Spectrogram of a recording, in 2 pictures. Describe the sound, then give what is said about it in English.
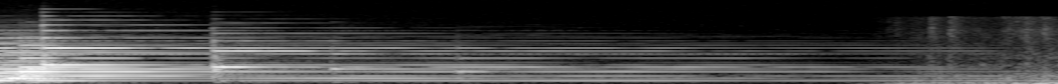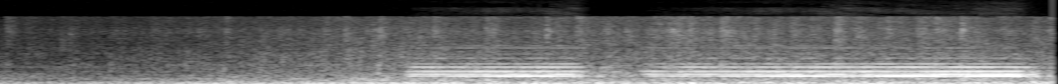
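A long train horn sounds and fades, then the heavy, steady rumble of a train rolling along the rails swells up, loud, with a second horn blaring over it. “I've never been on a train, you know?”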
